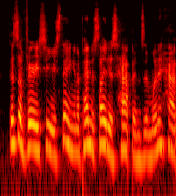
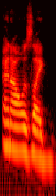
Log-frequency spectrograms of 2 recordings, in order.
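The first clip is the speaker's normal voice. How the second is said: ordinary talk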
